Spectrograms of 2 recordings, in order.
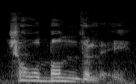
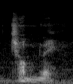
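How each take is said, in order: First: It is said as written, syllable by syllable. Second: It is said in a shortened form.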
